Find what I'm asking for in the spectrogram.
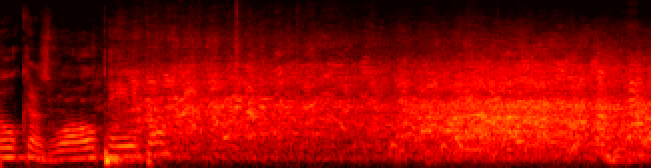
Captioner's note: audience laughing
